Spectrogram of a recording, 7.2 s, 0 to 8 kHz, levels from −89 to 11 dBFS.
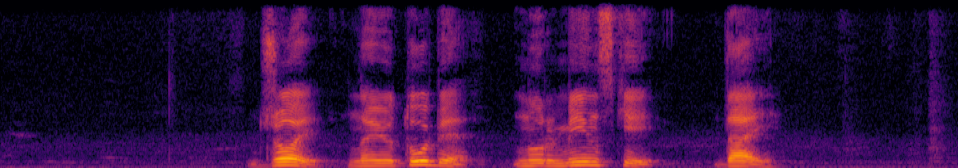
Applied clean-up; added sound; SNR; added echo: none; none; none; none.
